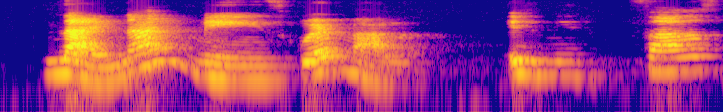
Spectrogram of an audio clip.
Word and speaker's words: 奶奶: 我们一起读 Nǎinai. So, this one should be light and short. Nǎinai.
